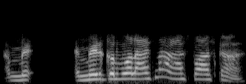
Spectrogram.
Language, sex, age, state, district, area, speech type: Kashmiri, male, 18-30, Jammu and Kashmir, Anantnag, rural, conversation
